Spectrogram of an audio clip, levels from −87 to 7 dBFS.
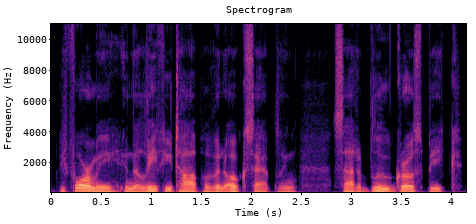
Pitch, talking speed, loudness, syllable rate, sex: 115 Hz, 200 wpm, -18 LUFS, 5.3 syllables/s, male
